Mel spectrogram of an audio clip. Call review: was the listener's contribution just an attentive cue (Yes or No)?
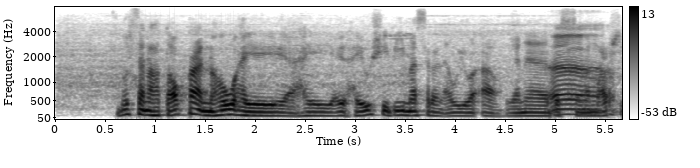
No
